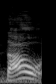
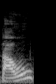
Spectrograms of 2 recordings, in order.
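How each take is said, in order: First: The syllable is said on a high tone. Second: The syllable is said on a rising tone. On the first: "ใส่ไม่ตี" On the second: "ใส่ไม่จรวา"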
